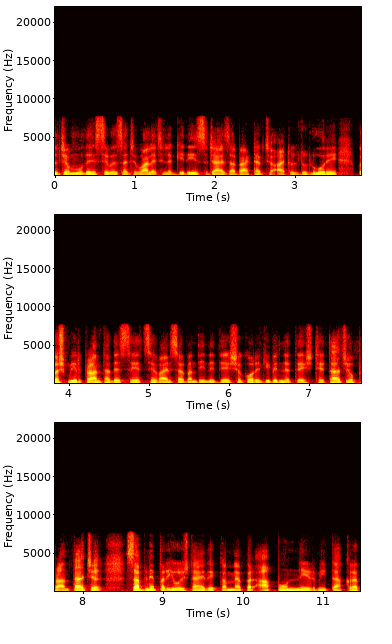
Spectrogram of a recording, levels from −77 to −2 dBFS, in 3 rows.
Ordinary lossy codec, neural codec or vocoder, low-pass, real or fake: none; codec, 16 kHz, 0.8 kbps, ZipCodec; none; fake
